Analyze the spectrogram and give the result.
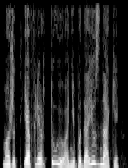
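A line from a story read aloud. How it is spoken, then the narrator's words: Snapping retort, female. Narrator (Russian): огрызнулась гномка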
